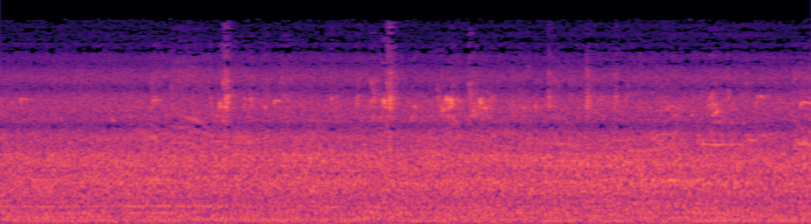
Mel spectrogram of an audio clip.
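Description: Short scattered bird calls, a few at a time, over a steady background of outdoor noise.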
